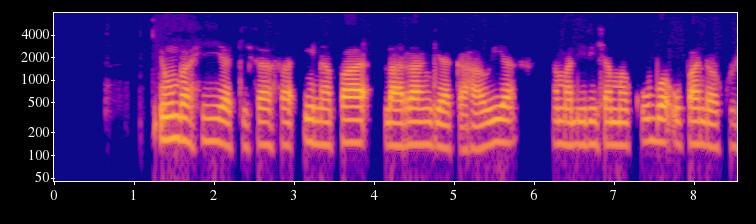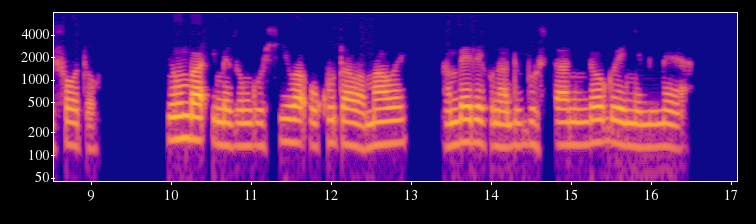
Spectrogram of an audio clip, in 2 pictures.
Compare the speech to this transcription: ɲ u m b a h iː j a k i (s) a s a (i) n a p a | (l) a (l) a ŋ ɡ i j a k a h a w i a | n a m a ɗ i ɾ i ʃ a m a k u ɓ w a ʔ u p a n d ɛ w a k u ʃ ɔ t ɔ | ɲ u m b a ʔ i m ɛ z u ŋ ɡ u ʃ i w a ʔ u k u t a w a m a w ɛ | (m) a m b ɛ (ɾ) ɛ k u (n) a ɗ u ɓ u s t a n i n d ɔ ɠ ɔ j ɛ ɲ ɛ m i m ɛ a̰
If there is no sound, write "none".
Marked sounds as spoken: s, i, l, ɾ, n, l, n

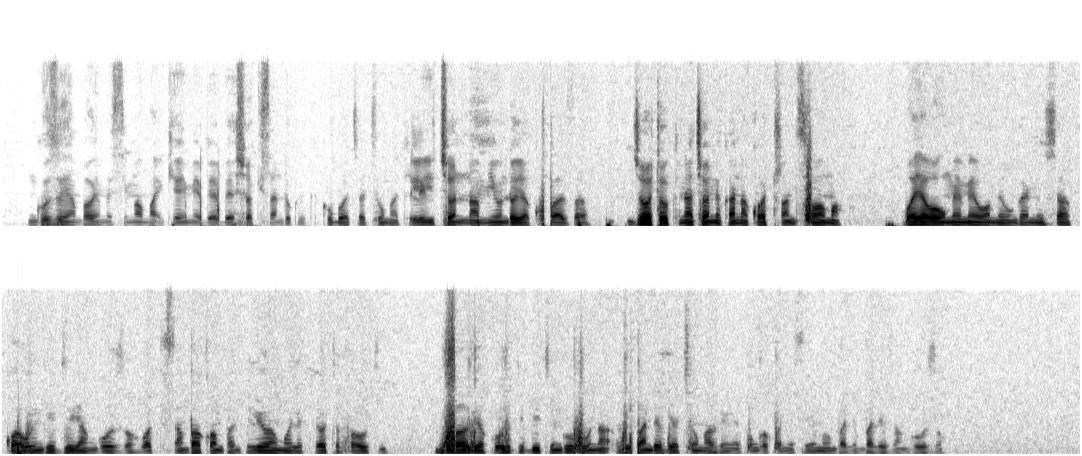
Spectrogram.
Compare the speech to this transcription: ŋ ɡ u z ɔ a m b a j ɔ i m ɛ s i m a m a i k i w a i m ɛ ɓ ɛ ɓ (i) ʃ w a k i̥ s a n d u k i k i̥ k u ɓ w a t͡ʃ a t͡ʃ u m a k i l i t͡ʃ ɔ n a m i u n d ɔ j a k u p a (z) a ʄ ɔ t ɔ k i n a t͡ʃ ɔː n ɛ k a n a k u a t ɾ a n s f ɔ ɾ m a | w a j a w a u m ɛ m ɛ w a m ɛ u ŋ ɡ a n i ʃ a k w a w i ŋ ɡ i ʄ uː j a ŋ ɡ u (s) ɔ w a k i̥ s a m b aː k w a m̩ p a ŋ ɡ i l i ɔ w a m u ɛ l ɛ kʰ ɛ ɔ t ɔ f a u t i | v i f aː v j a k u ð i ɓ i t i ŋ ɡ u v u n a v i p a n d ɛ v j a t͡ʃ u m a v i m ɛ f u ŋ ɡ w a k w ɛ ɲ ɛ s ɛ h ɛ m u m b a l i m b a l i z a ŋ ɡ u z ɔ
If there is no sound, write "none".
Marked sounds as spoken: ɛ, z, z

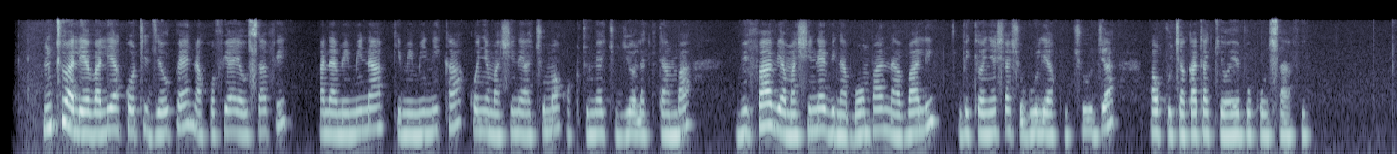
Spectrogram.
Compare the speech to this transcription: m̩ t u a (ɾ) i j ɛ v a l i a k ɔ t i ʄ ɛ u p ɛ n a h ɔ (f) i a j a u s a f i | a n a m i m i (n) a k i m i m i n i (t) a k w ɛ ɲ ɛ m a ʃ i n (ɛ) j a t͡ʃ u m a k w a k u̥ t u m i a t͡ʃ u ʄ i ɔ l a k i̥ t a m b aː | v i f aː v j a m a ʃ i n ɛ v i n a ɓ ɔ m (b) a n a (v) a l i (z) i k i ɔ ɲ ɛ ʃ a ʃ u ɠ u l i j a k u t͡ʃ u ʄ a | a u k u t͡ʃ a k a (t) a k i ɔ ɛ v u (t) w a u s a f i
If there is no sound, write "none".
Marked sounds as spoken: l, f, n, k, ɛ, b, v, v, t, k

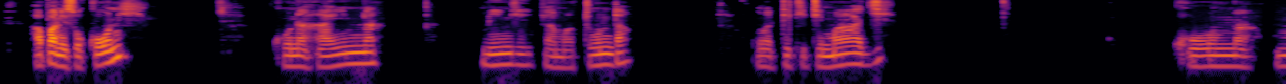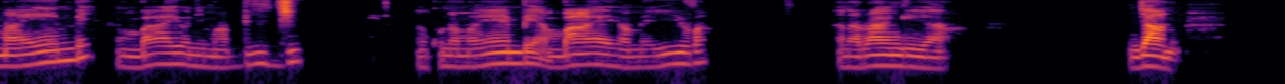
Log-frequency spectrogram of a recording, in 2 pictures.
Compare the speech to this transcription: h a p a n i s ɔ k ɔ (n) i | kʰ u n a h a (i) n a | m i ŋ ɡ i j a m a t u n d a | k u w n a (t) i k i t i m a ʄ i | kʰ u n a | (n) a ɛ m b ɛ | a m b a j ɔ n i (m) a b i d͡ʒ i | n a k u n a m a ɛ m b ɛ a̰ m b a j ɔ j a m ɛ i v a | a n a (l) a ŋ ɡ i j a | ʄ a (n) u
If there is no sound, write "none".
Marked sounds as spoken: n, i, t, m, m, ɾ, n

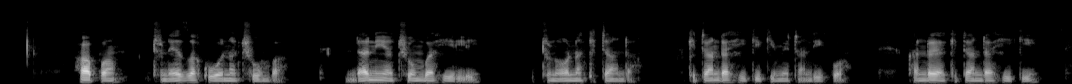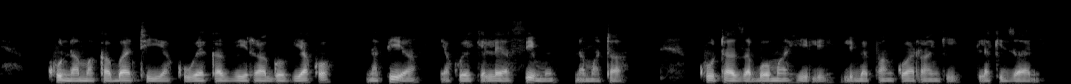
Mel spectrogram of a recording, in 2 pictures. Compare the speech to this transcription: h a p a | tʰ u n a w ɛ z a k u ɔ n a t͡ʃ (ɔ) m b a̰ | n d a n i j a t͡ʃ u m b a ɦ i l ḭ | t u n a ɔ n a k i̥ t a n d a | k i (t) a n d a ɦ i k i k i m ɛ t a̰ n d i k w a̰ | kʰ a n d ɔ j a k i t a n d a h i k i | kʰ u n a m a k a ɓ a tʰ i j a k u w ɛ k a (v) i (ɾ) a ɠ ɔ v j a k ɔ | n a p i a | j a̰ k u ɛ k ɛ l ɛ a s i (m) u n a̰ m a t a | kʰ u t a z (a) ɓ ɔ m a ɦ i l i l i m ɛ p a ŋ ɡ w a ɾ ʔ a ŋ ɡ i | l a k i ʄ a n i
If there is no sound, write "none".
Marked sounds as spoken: u, t, v, ɾ, m, a

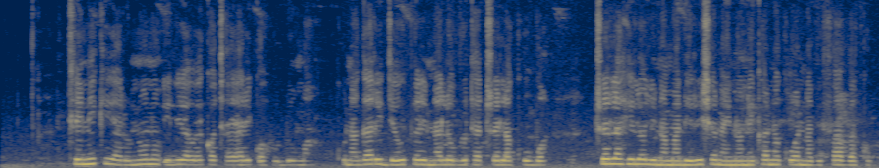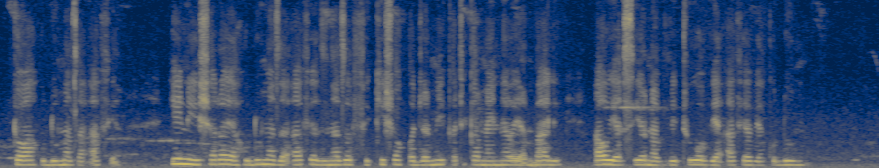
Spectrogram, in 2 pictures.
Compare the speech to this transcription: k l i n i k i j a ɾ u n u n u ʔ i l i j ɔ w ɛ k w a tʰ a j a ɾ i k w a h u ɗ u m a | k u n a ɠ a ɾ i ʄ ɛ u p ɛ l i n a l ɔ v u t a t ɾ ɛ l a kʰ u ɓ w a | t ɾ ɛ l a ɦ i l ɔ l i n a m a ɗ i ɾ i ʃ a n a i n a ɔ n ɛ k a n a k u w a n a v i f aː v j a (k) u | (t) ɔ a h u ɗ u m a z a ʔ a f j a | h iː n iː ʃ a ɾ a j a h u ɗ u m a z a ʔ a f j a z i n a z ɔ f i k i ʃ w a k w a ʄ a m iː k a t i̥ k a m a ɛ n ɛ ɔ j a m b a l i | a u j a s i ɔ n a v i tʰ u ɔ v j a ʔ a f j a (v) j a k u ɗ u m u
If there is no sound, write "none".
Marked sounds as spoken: k, t, v

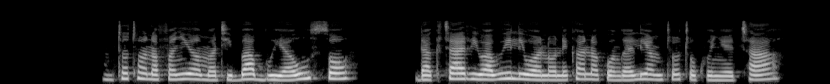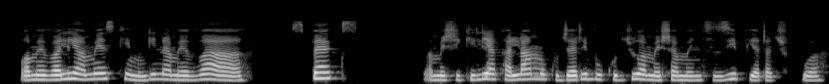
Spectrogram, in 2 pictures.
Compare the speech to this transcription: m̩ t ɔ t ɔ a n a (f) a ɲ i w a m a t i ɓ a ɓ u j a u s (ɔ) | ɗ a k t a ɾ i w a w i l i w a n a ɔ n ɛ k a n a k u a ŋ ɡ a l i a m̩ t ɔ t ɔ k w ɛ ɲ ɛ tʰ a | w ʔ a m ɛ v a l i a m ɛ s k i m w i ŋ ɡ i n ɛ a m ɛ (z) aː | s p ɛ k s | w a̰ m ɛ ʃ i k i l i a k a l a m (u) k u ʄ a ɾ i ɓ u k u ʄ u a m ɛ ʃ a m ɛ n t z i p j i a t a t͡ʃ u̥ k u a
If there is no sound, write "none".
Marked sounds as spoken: f, ɔ, v, u

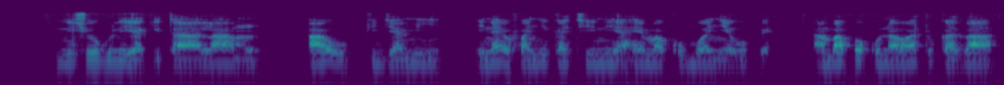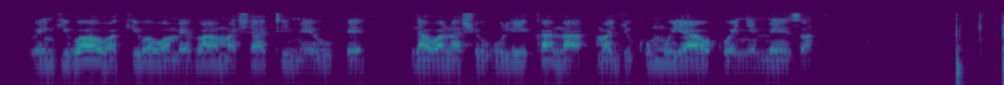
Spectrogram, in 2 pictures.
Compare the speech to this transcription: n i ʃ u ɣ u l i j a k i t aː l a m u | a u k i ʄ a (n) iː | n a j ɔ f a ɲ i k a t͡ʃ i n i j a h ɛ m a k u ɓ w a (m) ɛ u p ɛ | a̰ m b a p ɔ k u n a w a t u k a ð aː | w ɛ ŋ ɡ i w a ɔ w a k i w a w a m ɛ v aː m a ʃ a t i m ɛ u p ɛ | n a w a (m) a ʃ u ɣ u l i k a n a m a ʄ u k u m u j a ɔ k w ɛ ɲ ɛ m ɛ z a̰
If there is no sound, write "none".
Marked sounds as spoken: m, ɲ, n

